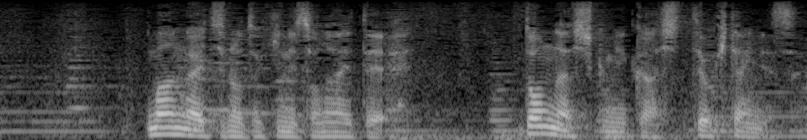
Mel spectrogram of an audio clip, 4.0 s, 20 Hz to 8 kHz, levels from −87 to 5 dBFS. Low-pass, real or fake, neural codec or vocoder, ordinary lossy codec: none; real; none; none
